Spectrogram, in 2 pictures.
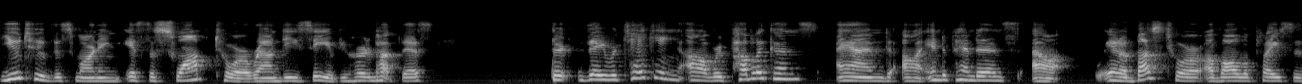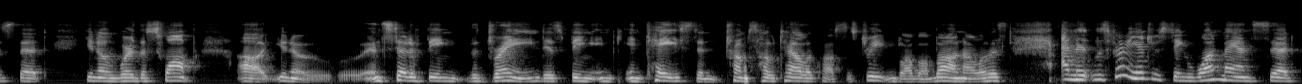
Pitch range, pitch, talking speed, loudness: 155-195 Hz, 165 Hz, 165 wpm, -23 LUFS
